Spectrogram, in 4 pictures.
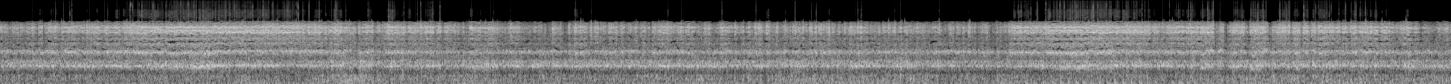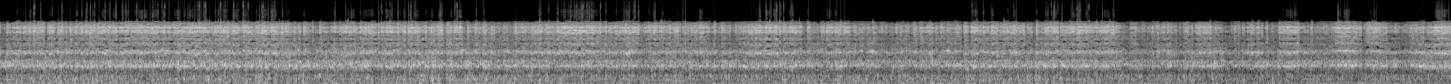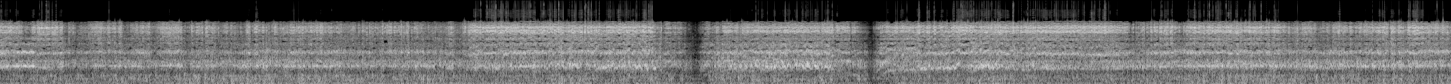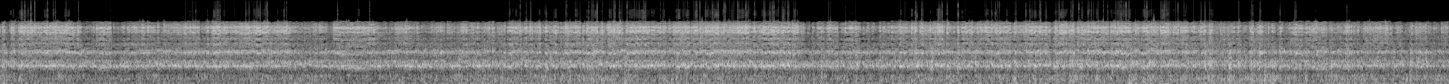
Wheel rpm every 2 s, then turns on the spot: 230, 230, 230, 230, 230, 220, 230, 230, 230, 230, 230, 230, 230, 240, 230, 230, 220, 170, 130, 170, 220, 230, 230, 230, 230, 230, 230, 230, 220.
none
